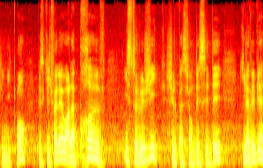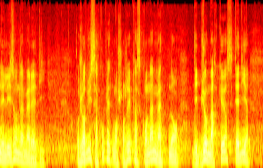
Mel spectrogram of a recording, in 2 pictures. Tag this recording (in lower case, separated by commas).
speech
